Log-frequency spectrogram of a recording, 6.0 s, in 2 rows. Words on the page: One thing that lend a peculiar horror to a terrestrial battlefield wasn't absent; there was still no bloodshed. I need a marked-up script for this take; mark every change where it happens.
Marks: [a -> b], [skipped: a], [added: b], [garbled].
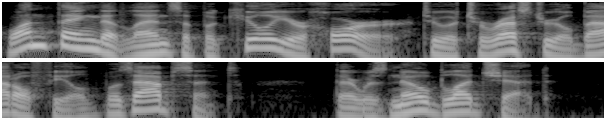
One thing that [lend -> lends] a peculiar horror to a terrestrial battlefield [wasn't -> was] absent; there was [skipped: still] no bloodshed.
